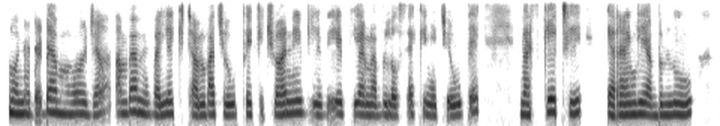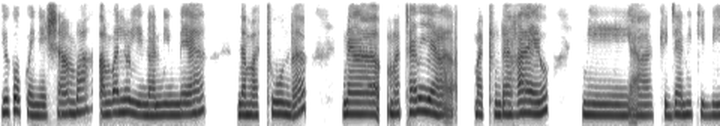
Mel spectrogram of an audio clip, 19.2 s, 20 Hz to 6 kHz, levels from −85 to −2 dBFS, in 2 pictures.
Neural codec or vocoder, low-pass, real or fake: codec, 16 kHz, 1 kbps, FreqCodec, larger model; 5.4 kHz; fake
